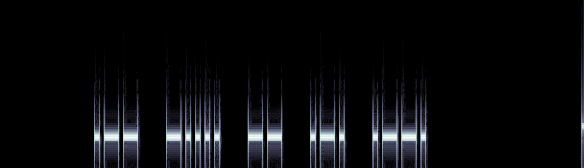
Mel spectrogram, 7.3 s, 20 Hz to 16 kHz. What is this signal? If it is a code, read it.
Morse code, heard as a keyed tone, about 20 wpm, spaced as for 15 wpm, 700 Hz. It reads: W6MRP
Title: 173 Lesson 28g - Number 9 - Call Signs 20wpm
